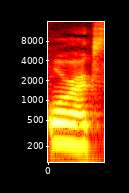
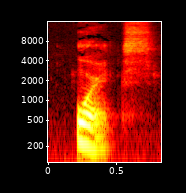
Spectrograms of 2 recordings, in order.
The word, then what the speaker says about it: aurochs: How do you spell it? Oryx. – A-U-R-O-C-H-S.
